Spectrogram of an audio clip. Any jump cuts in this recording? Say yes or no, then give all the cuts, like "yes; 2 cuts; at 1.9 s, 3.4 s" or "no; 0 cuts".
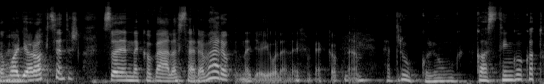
no; 0 cuts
